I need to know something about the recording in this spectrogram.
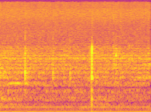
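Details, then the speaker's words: Nintendo Switch controller ZR trigger after repair (epoxied plastic piece sanded to clear the clamshell): crisp light plastic click with a few softer ticks; normal trigger click. "it's clicking now which is good"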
